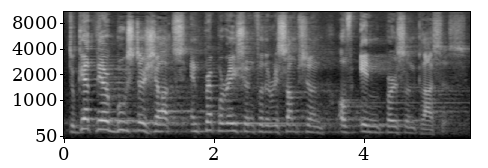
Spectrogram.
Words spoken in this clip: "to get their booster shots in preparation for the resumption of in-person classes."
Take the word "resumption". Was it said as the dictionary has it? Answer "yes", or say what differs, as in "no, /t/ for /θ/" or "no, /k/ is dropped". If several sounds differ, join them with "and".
no, /s/ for /z/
